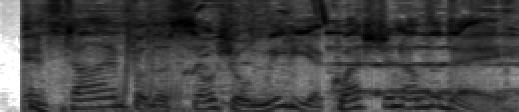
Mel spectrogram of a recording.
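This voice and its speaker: A man performs a booming, put-on character voice at a fairly high pitch and a moderate pace, with very wide pitch swings. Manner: booming, announcer-style.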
